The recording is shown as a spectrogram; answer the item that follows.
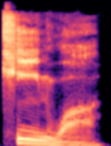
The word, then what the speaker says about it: quinoa: Keen, like the word keen interest, and wa, like a baby saying wah wah.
